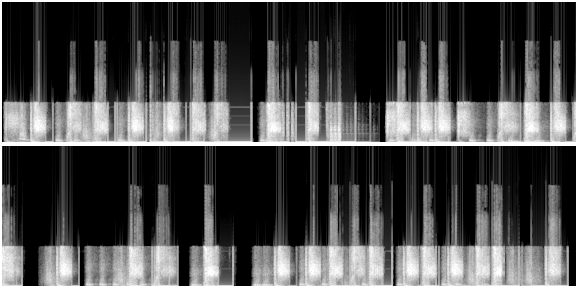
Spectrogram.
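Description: Cartoon fight sound effects: rapid runs of punch and kick hits, one blow after another, broken by a few short gaps.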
